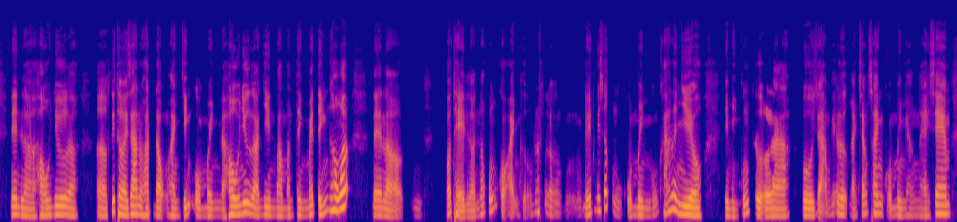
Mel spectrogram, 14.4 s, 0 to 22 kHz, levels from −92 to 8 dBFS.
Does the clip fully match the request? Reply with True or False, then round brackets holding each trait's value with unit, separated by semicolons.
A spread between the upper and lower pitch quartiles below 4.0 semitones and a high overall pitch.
False (3.5 semitones; 140 Hz)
